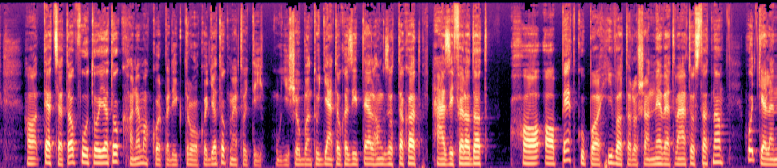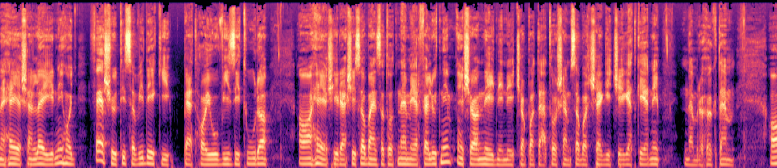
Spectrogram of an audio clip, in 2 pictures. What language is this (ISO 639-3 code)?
hun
